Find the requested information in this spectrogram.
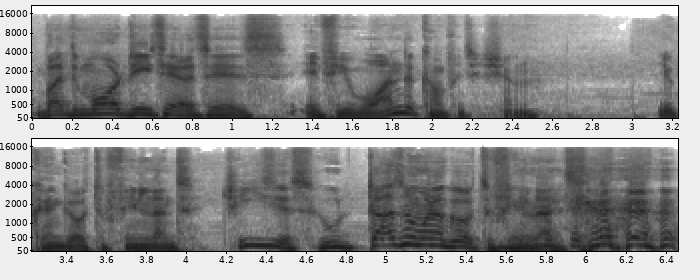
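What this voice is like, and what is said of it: Non-native foreign accent. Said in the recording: “Guessing by the accent, you weren't born here?”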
